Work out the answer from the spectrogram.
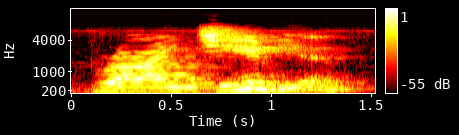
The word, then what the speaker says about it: Brigerian: on being bride Julian rigerian pronounced ryderian is a word I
